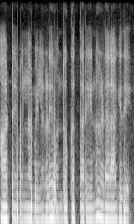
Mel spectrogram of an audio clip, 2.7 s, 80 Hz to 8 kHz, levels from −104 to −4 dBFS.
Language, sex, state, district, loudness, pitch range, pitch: Kannada, male, Karnataka, Koppal, -14 LUFS, 115-125 Hz, 120 Hz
